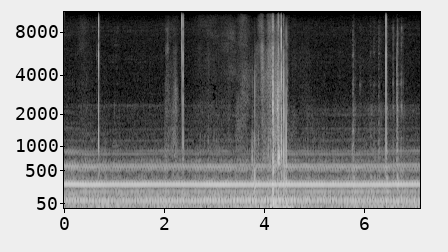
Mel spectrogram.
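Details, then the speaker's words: 2006 BMW X5 E53 original fuel pump activated from inside the vehicle; the engine had cut off while driving and would not restart: steady, clear mid-pitch whine with a few clicks; owner suspects the pump is failing. "i'm gonna activate if you can see that activate the fuel pump and let's hear what it sounds like"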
